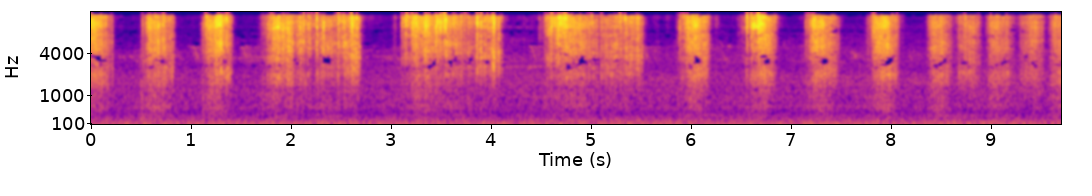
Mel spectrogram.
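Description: Long nails scratch and rub the rough, speckled bark of a large, solid tree trunk. Repeated bursts of dry, bright scraping sound over a steady low rumble.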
